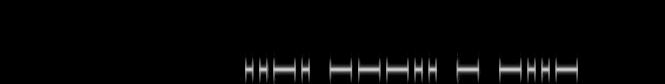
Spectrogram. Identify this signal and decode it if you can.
Morse code, heard as a keyed tone, about 17 wpm, 700 Hz. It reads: F8TX
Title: DXCC-100 Call Signs - 4 Characters - Repeated 2x - 17wpm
